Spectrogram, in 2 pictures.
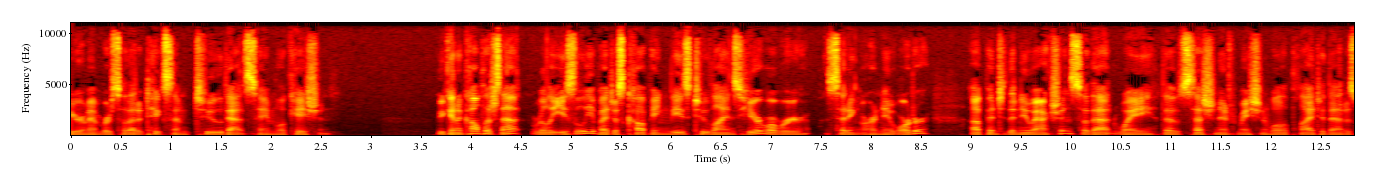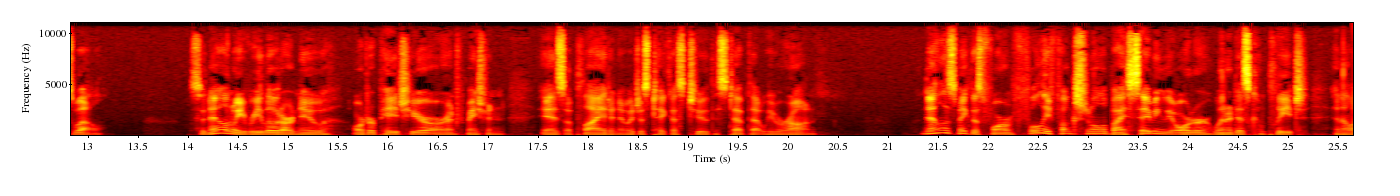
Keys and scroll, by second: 7.0 super+c, 8.2 super+v, 10.1 super+s, 15.3 super+r.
